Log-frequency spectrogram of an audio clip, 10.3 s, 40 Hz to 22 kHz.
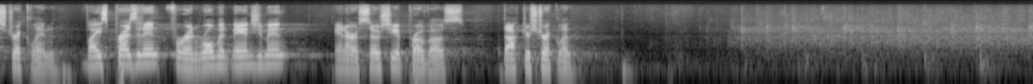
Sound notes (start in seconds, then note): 7.0 applause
